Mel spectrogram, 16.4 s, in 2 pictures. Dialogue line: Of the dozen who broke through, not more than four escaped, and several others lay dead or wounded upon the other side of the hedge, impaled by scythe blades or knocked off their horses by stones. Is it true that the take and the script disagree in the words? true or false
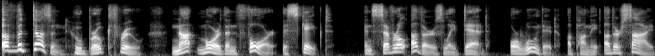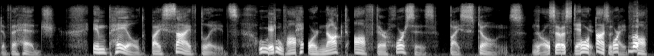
true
